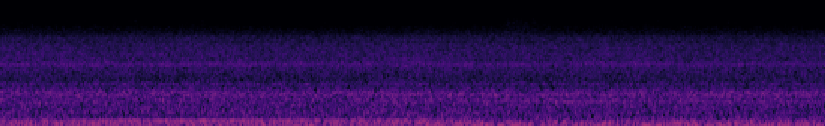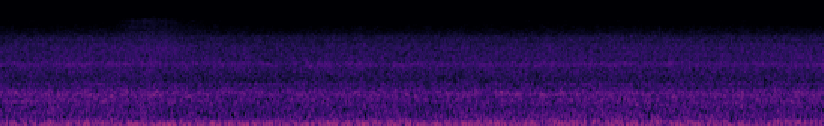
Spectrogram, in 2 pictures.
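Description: Steady road and engine noise of a car at highway speed, heard from inside the cabin, an even rumble strongest in the low end. A low steady hum drops away about three seconds in.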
